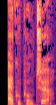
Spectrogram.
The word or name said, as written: akupunktør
